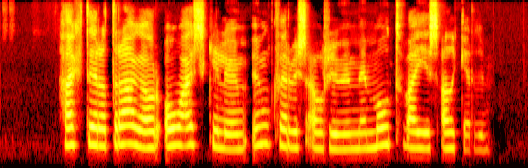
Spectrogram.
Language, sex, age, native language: Icelandic, female, 11, Icelandic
